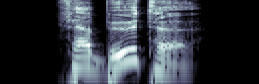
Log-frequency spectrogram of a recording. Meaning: first/third-person singular subjunctive II of verbieten
- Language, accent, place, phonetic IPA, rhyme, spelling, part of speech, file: German, Germany, Berlin, [fɛɐ̯ˈbøːtə], -øːtə, verböte, verb, De-verböte.ogg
